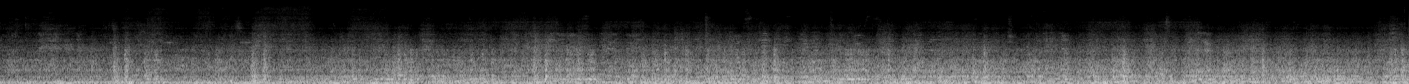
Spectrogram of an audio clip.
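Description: Running noise heard inside a Sotetsu 12000 series electric train car at speed: a steady rumble of wheels and car body, with irregular clicks as the wheels pass over rail joints.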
